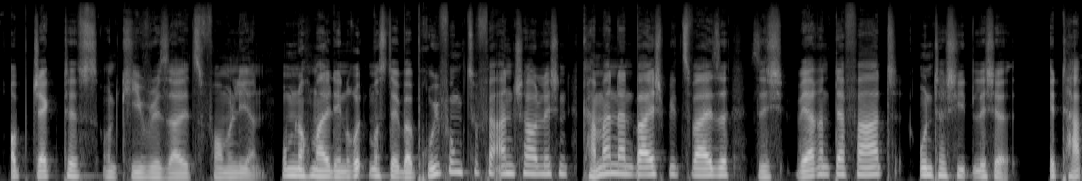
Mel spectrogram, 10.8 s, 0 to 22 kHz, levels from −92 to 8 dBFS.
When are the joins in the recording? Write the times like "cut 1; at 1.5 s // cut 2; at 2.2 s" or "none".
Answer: cut 1; at 2.7 s // cut 2; at 5.8 s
